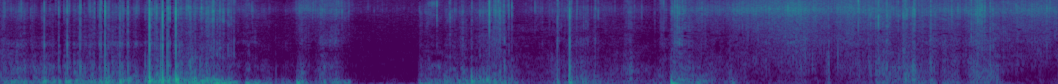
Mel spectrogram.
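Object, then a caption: Aluminum mesh scrubbing pad. An aluminum scrubbing sponge, a mesh pad held in both hands close to the microphone, is rubbed and scratched with the fingertips. The result is dense, crinkly scratching with a heavy low, rumbling body. It is loudest early on, drops out briefly near the two-second mark, then continues in softer, uneven bursts.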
